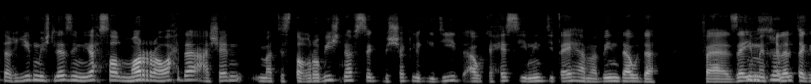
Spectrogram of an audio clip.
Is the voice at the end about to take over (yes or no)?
no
